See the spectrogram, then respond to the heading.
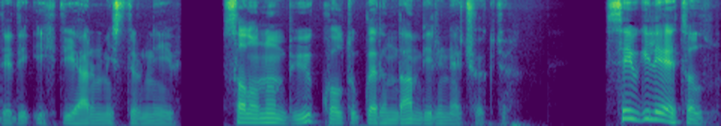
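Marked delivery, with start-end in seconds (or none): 5.1-5.9 high-pitched calling out; mild exclamation. A narrator's reading. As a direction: exclaim in a raised pitch, volume restrained. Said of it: "diye bağırdı Marion". (tiz sesle, hafifçe bağırarak)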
